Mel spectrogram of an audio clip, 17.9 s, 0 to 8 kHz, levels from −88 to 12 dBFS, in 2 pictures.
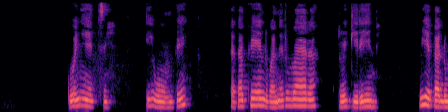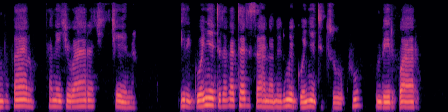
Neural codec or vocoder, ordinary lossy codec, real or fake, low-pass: vocoder, 44.1 kHz, 128 mel bands, Pupu-Vocoder; MP3, 48 kbps; fake; 7.2 kHz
